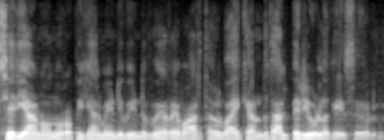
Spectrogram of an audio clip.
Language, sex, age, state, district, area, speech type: Malayalam, male, 45-60, Kerala, Alappuzha, rural, spontaneous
